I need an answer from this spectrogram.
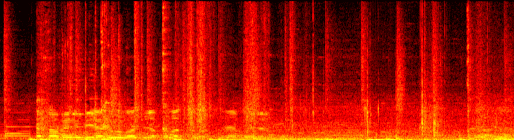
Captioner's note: speaking foreign language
